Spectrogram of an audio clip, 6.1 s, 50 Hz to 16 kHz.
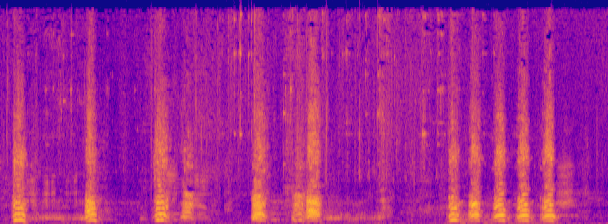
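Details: Black Russian Terrier and Irish Wolfhound playing together in a Toronto park; a series of sharp, harmonic barks in irregular bursts, singly and in pairs, then a quick run of five near 4.5 to 5.5 seconds.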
